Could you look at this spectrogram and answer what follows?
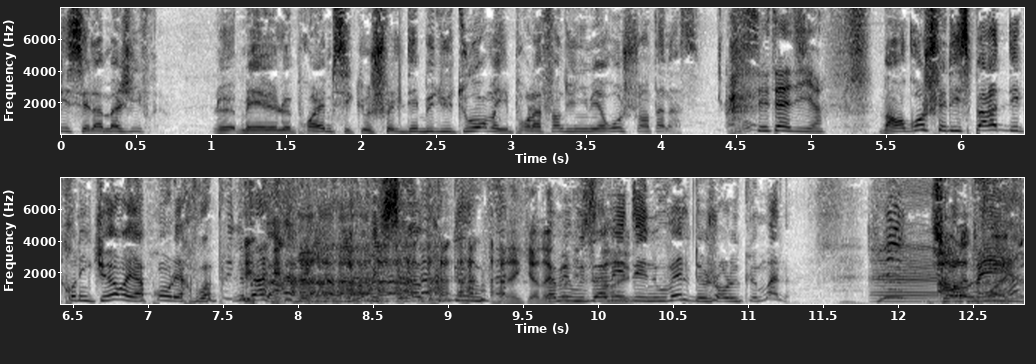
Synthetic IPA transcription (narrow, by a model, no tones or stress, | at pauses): isɛlamaʒifχɛ | ləmɛləpχɔblɛmsɛkʲəʒəfɛləd̪ebyd̪yt̪uʁmɛpuʁlafɛ̃d̪ynymeʁoʒəsɥiɑ̃t̪anassɛt̪ad̪iːʁbaɑ̃ɡʁoʒəfɛd̪ispaʁɛt̪̚d̪ekχɔnik̬ʲœʁeapχɛɔ̃leʁəvwaplyd̪əpamɛsɛt̪ɛ̃t̪χik̚d̪əufmɛvuzaved̪enuvɛld̪əʒɑ̃lykləmwan | wisla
